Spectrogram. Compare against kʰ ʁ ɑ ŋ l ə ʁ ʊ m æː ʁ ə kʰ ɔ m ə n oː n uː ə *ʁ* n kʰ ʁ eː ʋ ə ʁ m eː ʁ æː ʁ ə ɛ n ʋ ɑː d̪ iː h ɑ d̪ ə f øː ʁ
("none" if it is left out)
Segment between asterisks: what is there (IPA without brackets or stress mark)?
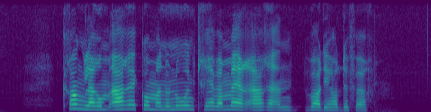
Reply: none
